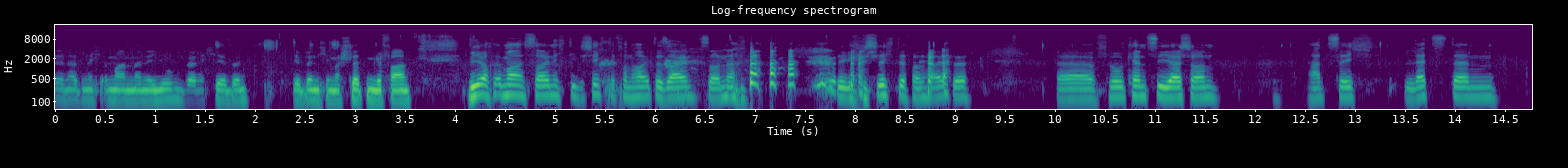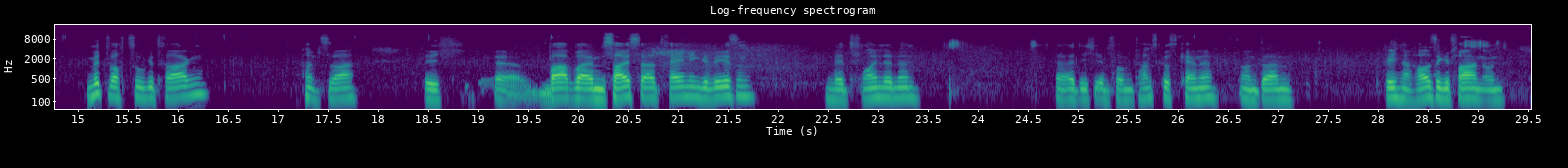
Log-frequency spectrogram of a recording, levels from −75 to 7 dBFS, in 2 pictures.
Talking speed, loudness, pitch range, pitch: 140 wpm, -24 LUFS, 120-140 Hz, 130 Hz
